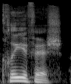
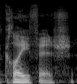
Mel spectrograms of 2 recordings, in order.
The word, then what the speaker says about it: Kleefisch: Not Kleefisch, apparently. – Even though it's spelled like it should be Kleefisch. Everyone says Kleefisch, so are we.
